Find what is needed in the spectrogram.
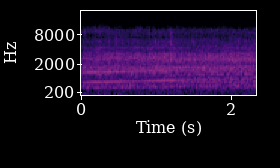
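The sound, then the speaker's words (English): Steady motor drone from a motorized bicycle, a bike fitted with a small motor, heard while it is ridden on a commute. The hum is continuous and fairly faint, with a thin whine running through it. “That's not a real bike. Okay, it's a bike with a motor on it, but it gives me some oomph up the hills.”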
